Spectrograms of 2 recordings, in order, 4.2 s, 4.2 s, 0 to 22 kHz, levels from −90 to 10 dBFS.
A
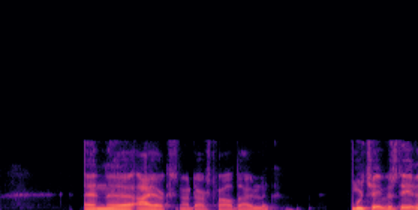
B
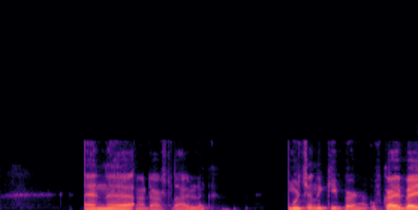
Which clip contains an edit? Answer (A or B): B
